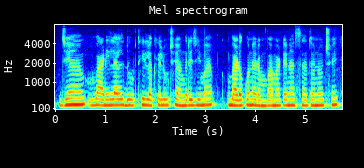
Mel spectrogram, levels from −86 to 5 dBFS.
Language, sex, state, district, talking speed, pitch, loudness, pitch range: Gujarati, female, Gujarat, Valsad, 115 wpm, 200 Hz, -14 LUFS, 195-210 Hz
